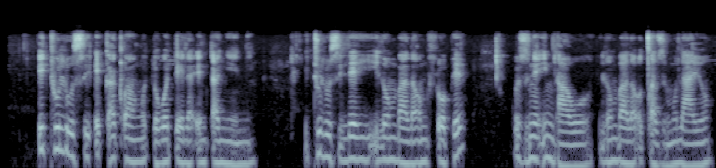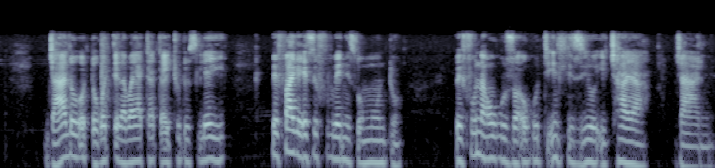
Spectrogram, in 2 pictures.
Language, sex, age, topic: North Ndebele, female, 36-49, health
